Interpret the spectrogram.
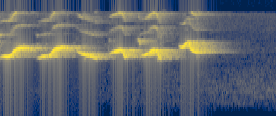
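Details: Trinidad bullfinch (chestnut-bellied seed finch) delivering a short burst of clear whistled slurs, each note sliding downward, six or so in quick succession before falling silent.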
